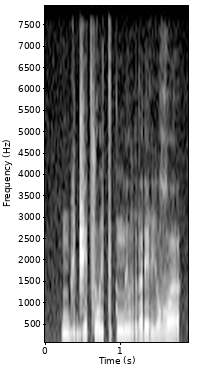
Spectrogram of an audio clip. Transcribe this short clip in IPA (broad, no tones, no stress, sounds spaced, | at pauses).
m b i d͡ʒ e t͡s o i̯ t ɪ t ŋ͡m ɪ u̯ r ɐ ɾ e ɾ iː u̯ ʁʷ ɐ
